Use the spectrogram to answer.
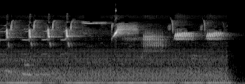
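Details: A male Song Sparrow sings one song from his repertoire (up to ten distinct songs): four quick, even introductory notes, then a bright buzzy trill and sweet descending phrases, all high-pitched and clear.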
